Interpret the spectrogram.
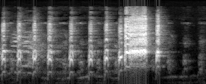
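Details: Wild red junglefowl hen calling for a mate, with a regular string of about eight short clucks, each roughly a quarter-second apart, capped by one long grating squawk.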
